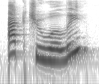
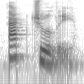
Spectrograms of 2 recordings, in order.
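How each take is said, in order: First: The word is said with four syllables. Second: The word is said with three syllables. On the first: "One, two, three, four" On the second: "One, two, three"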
